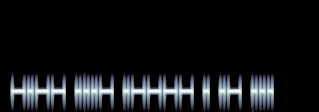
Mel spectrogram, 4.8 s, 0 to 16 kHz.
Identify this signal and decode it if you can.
Morse code, heard as a keyed tone, about 20 wpm, 700 Hz. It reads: YV1EAS
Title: DXCC-100 Call Signs - 6 Characters - Repeated 2x - 20wpm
